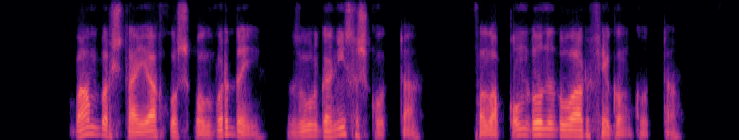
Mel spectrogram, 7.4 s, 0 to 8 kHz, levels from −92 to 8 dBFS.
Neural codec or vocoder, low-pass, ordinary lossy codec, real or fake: codec, 16 kHz, 2 kbps, FreqCodec, larger model; 7.2 kHz; Opus, 16 kbps; fake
